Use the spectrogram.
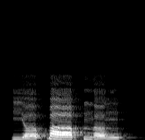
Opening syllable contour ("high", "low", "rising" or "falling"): rising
